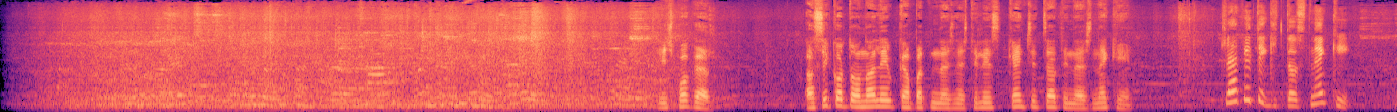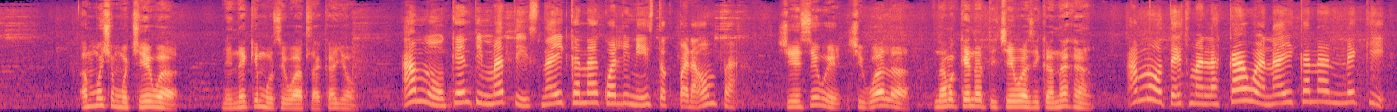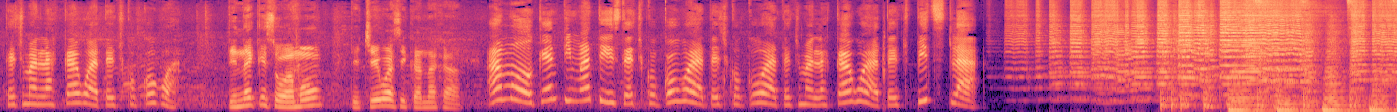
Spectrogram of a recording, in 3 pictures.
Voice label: Lengua Nahuatl Huasteca; FI Huayacocotla; Violencia contra las mujeres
